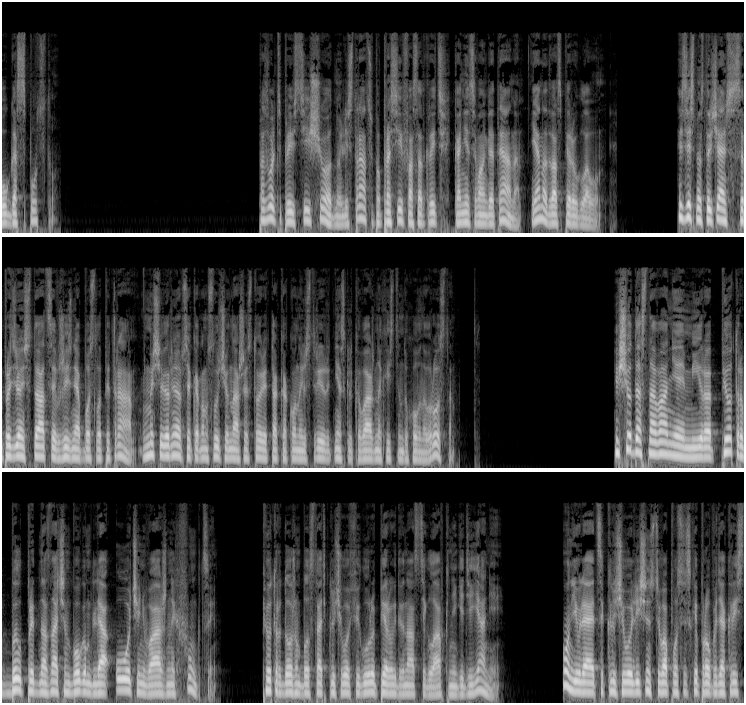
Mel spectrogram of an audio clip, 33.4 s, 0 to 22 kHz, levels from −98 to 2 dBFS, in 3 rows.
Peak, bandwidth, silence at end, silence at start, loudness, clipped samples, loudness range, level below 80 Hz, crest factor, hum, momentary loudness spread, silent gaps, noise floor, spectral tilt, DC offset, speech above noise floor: -4 dBFS; 13.5 kHz; 0 s; 0 s; -21 LUFS; under 0.1%; 8 LU; -48 dBFS; 18 dB; none; 9 LU; none; under -90 dBFS; -6.5 dB/octave; under 0.1%; over 70 dB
